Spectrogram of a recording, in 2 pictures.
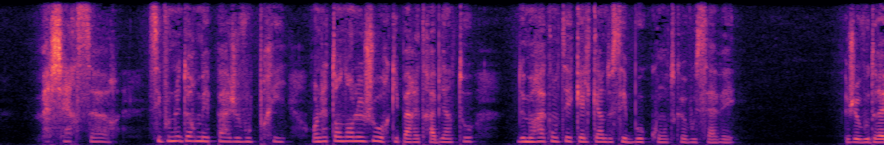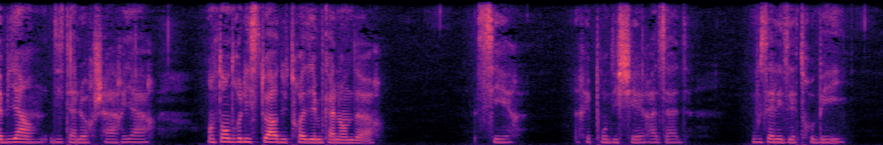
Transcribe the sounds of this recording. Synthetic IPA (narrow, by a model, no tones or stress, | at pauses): maʃɛʁsœʁ | sivunəd̪ɔʁmepaʒəvupχi | ɑ̃nat̪ɑ̃d̪ɑ̃ləʒuʁkʲipaʁɛt̪χabjɛ̃t̪o | d̪əməʁakɔ̃t̪ekʲɛlkɛ̃d̪əsebokɔ̃t̪kəvusave | ʒəvud̪ʁɛbjɛ̃d̪it̪alɔʁʃaːʁjaʁ | ɑ̃t̪ɑ̃d̪ʁəlist̪waʁd̪yt̪χwazjɛmkalɑ̃d̪œ̰ːʁ | siːʁ | ʁepɔ̃d̪iʃeʁazad̪ | vuzalezɛt̪χobei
